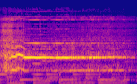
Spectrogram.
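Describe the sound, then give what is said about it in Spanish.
Song of a male humpback whale: a long, sustained tonal cry holding steady over a low, rhythmic pulsing drone, loud and continuous for a few seconds with no voices. “Los machos producen un canto muy interesante.”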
